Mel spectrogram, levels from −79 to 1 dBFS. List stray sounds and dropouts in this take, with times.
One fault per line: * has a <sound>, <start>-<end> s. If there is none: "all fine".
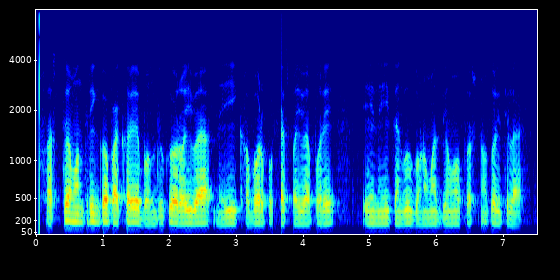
* has a dropout, 3.6-3.7 s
